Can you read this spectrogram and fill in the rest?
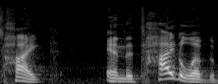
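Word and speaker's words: Haidt: of Jonathan hey and his last name is spelled h a i d t uh but it's it's pronounced as height and the title of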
